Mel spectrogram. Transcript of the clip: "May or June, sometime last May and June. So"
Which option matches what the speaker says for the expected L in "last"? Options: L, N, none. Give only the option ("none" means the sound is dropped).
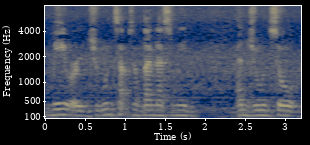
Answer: N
